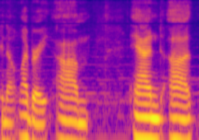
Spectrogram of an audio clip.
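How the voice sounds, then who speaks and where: Halting low-voiced man co-hosting. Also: fairly even intonation, faint music behind. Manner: hesitant, halting, many ums. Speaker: co-host developer. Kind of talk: casual chat.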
